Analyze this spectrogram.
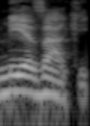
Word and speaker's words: Miyazaki: When Elder Ring was coming out, there was an interview with Miyazaki. Oh yeah, that's his name by the way. That's how you pronounce.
